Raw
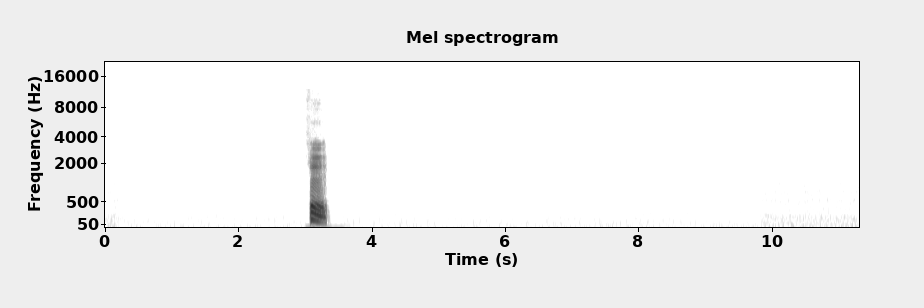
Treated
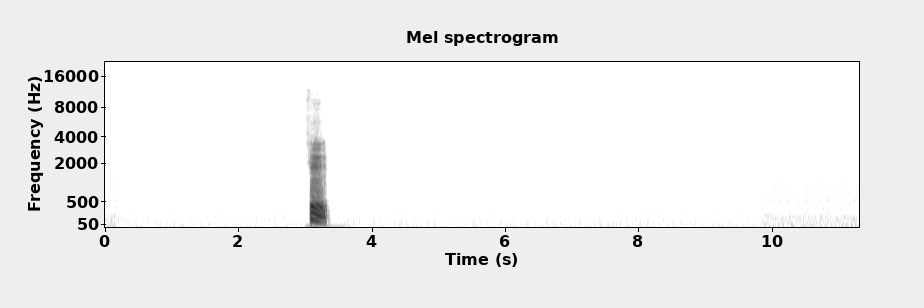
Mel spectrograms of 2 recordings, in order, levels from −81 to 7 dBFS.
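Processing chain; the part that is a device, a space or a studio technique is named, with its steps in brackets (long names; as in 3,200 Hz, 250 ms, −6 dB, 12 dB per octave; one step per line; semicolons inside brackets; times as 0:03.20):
parallel distortion (in parallel at −12.5 dB: hard clipping −16.5 dBFS, distortion −6 dB)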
